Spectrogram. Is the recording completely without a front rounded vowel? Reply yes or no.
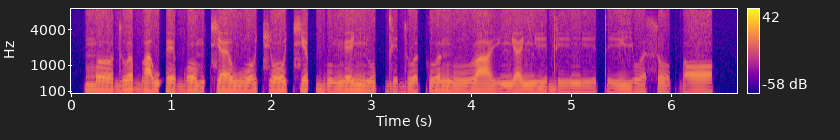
yes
